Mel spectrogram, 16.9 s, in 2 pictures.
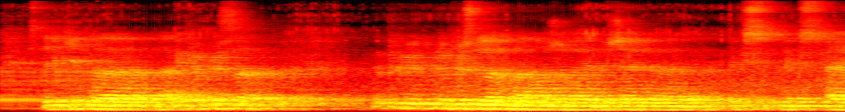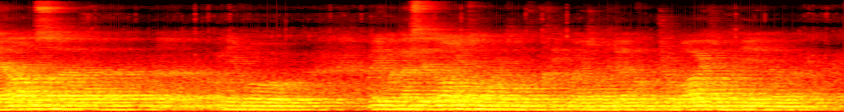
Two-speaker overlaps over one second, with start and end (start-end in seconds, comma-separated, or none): none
